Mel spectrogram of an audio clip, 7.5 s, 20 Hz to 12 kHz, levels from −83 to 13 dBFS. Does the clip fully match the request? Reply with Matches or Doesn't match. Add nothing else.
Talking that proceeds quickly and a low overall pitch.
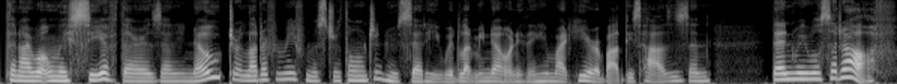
Doesn't match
